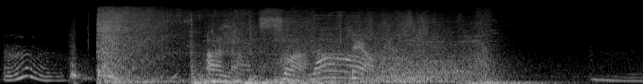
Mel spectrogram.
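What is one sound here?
Magical lightning crackles and roars in a loud burst.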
